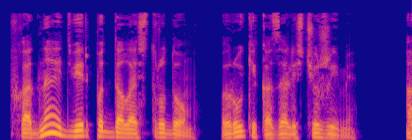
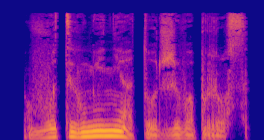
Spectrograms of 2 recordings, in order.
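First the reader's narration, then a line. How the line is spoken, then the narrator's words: Hissing. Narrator (Russian): прошипел я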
